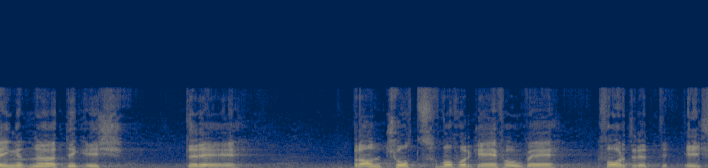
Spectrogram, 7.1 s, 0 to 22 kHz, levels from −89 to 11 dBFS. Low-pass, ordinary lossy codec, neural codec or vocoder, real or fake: none; none; vocoder, 22.05 kHz, 80 mel bands, WaveNeXt; fake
